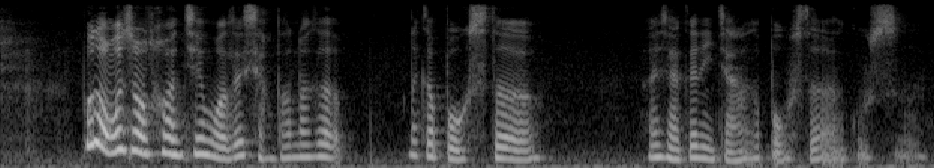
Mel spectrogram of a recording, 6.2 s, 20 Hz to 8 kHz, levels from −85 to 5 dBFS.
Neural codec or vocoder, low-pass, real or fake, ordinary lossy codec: none; 7.2 kHz; real; none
